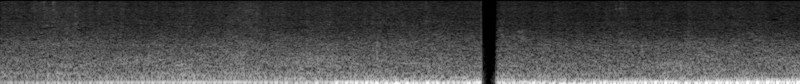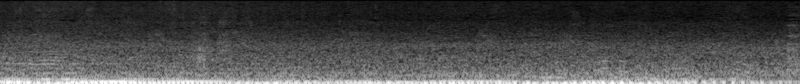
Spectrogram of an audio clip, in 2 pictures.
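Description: A low droning hum that swells over the first couple of seconds and eases off near the end, cut by a brief dropout about two and a half seconds in.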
